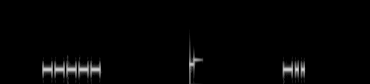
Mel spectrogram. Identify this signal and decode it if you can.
Morse code, heard as a keyed tone, about 40 wpm, 700 Hz. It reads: 0 D
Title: Single Letter-Number Alt 40wpm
